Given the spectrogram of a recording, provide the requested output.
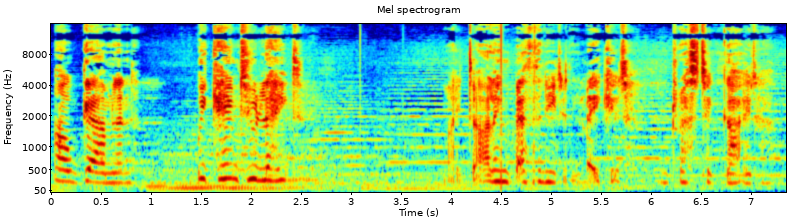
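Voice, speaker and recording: A woman's voice: on the high side, a little slow, pauses often. An actress playing an anxious, grieving middle-aged noblewoman and mother in a video game, earnest and plaintive. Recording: long reverb with faint music.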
